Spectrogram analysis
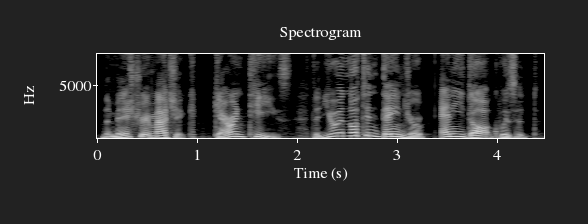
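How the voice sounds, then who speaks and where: Man voicing a high, prim witch teacher, sickly sweet, cold, slow and deliberate, dry close sound. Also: wildly swooping pitch, darkish tone, no room sound. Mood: sugary stern. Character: sugary, cold, pompous middle-aged witch teacher.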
